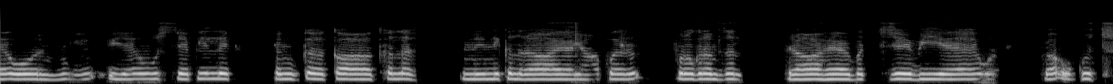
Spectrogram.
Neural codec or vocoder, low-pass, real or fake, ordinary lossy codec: codec, 16 kHz, 16 kbps, FreqCodec, smaller model; 7.2 kHz; fake; AAC, 32 kbps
